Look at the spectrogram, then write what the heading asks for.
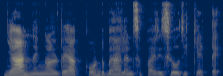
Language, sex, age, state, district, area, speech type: Malayalam, female, 45-60, Kerala, Thiruvananthapuram, rural, read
